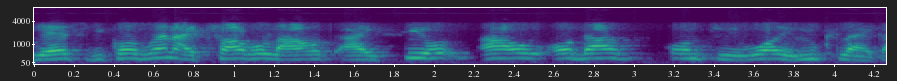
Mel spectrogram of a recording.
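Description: With a Nigerian accent, a woman talks at a fairly quick pace, her medium pitch showing ordinary variation. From southern Nigeria. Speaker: radio caller, mother; radio guest. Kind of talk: radio call-in opinion. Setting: phone call. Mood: earnest, warm. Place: studio.

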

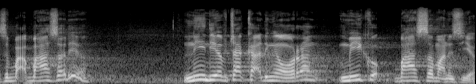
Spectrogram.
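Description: A man talks at a moderate pace with ordinary pitch variation while light background noise plays behind him. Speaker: religious teacher. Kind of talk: sermon. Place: church. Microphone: podium.

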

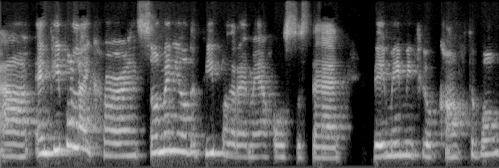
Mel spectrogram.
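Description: A woman's fairly high-pitched voice at a fast pace, with ordinary pitch variation

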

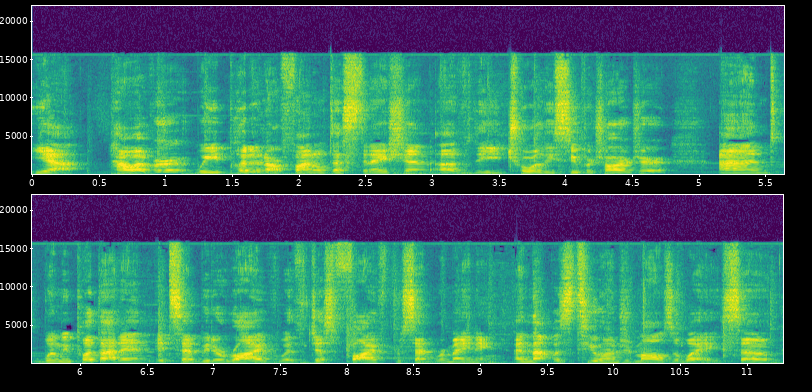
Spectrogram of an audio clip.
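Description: Against faint background music and audible room echo, a man speaks at a fairly quick pace with ordinary pitch variation. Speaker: co-host of a car channel. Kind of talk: casual review talk. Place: home room.

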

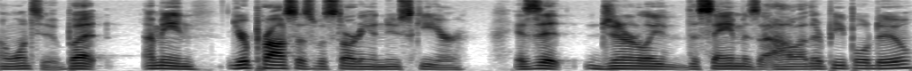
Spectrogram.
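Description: With an American accent, a man speaks in an unremarkable speaking voice at fairly low pitch. His pace is moderate and his pitch variation ordinary, on a very clean recording with a silent background. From Ohio. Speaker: doctoral student. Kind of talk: casual chat.

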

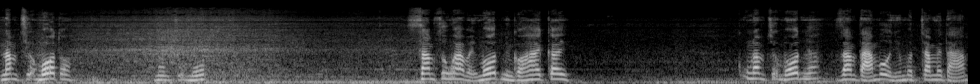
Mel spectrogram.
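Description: Fairly slow delivery with long, frequent pauses over light background noise. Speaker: phone seller. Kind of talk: product showcase commentary. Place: shop. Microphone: camera far.

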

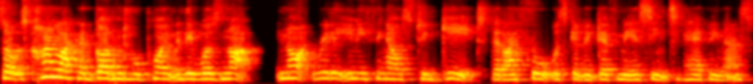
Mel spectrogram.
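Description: A woman talks at a very fast pace with fairly even intonation. Room echo is audible over a quiet background. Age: 40s. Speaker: spiritual life coach. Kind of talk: interview conversation. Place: home room. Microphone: video call.

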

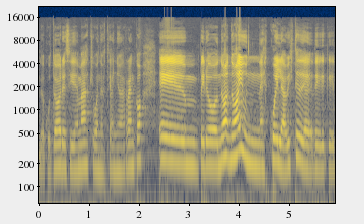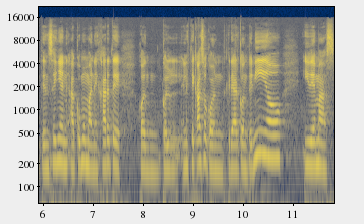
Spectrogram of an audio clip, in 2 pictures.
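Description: Fairly even intonation from a woman speaking at a moderate speed. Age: 30s. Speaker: streamer, interviewer. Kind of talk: interview, casual chat. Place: studio.

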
